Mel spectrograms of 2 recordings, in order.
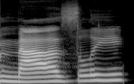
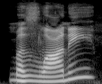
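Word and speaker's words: Maslany: Oh, I always say her last name wrong. Tatiana Masley. Maslani.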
